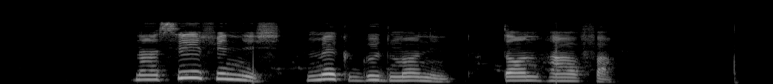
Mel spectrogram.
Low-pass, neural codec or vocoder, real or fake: 7.2 kHz; none; real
